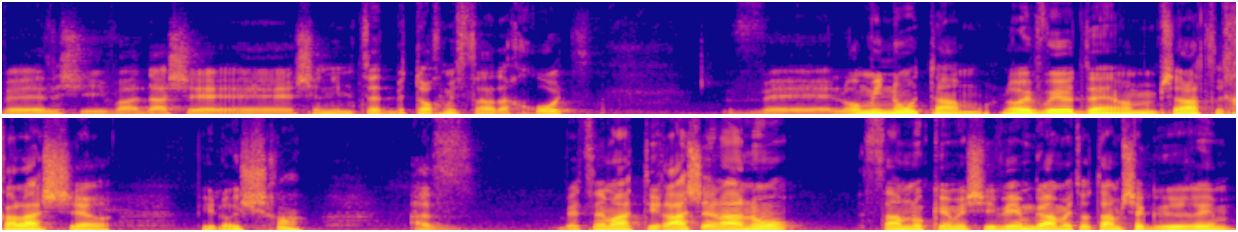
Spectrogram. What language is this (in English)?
Hebrew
